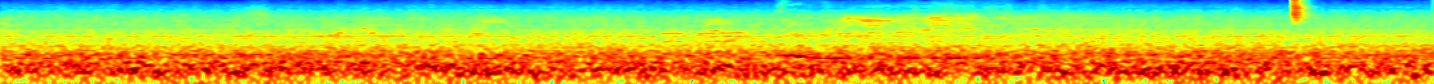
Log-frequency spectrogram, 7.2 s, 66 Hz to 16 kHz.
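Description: Cabin noise of an E2 series Shinkansen running at speed: a steady low rumble with a faint steady high tone over it, and one sharp click about six and a half seconds in.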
